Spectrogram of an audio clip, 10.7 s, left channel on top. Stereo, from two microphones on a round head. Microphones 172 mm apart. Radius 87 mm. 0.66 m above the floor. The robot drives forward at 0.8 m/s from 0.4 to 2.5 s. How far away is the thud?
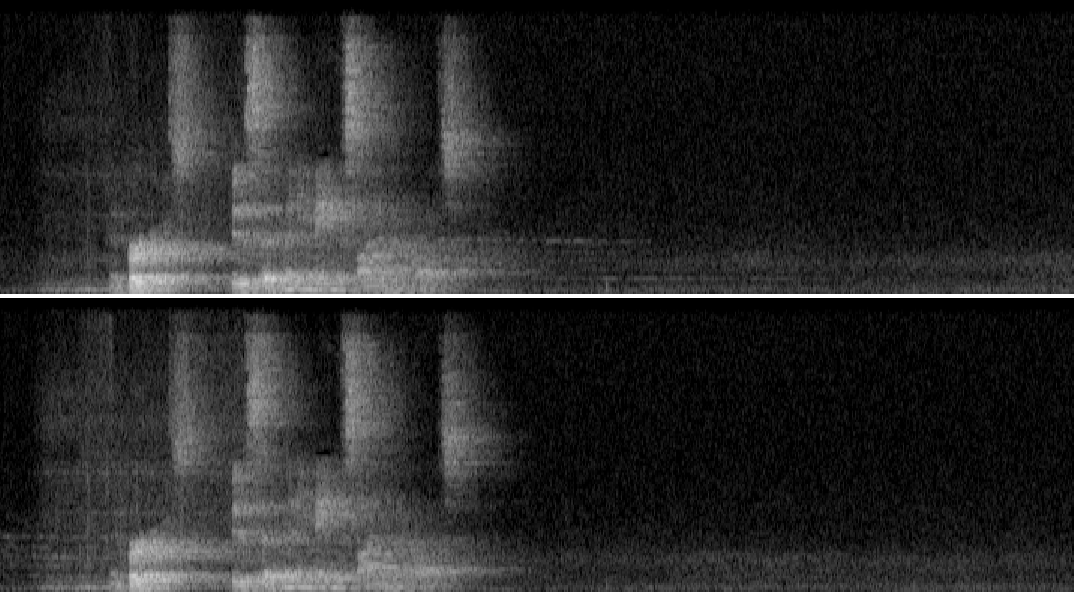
I don't hear a thud.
